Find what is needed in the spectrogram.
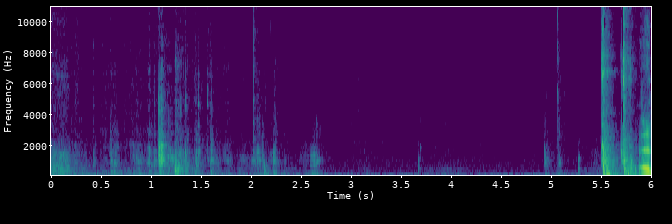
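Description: A few faint clicks and light rattles of plastic LEGO bricks as a large brick-built model is handled and turned, scattered over the first two or three seconds.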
